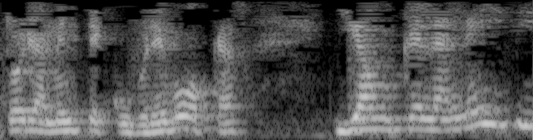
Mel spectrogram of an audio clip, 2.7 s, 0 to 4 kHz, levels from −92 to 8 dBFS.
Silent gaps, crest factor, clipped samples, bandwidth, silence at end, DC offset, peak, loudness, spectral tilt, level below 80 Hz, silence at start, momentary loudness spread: none; 16 dB; under 0.1%; 4 kHz; 0 s; under 0.1%; -4 dBFS; -22 LUFS; -11.5 dB/octave; -52 dBFS; 0.05 s; 9 LU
